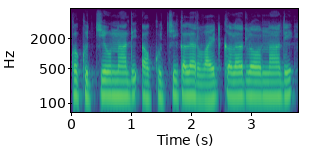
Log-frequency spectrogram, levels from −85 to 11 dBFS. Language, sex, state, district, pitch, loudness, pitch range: Telugu, male, Telangana, Mahabubabad, 140 Hz, -16 LUFS, 135-140 Hz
